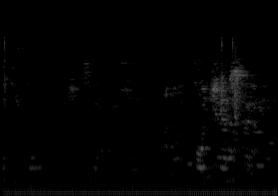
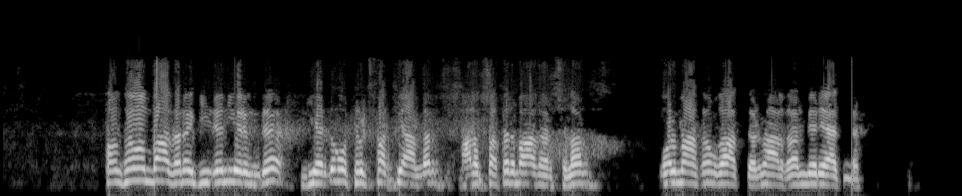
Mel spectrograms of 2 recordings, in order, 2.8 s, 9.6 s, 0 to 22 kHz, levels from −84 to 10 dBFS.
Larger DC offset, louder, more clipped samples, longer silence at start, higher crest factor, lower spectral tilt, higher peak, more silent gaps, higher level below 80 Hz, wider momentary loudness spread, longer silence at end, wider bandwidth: neither; second, -51 LUFS vs -12 LUFS; neither; second, 0.05 s vs 1.05 s; first, 24 dB vs 14 dB; second, 1.5 dB/octave vs -8 dB/octave; second, -36 dBFS vs 0 dBFS; neither; second, -80 dBFS vs -58 dBFS; first, 21 LU vs 6 LU; second, 0 s vs 1.05 s; first, 11.5 kHz vs 7.2 kHz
